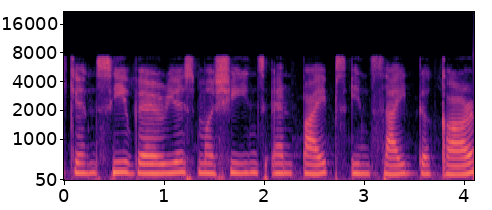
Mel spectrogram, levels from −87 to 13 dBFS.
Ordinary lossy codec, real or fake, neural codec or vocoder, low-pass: none; fake; codec, 16 kHz, 4 kbps, FunCodec, trained on Chinese and English, 50 frames a second; 7.2 kHz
